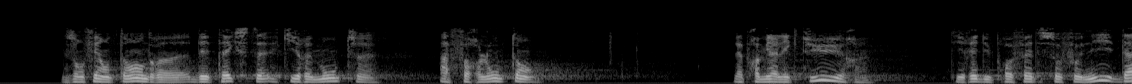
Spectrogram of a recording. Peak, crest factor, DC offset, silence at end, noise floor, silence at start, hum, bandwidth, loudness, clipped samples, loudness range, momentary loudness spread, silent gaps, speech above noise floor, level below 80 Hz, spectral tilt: -12 dBFS; 18 dB; under 0.1%; 0 s; -68 dBFS; 0.6 s; none; 5.8 kHz; -29 LUFS; under 0.1%; 6 LU; 12 LU; none; 40 dB; -66 dBFS; -6 dB/octave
